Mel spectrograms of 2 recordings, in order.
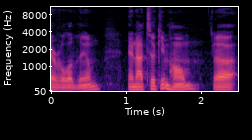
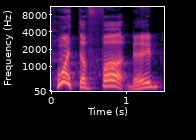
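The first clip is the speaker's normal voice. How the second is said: much higher and louder, drawn out yell; mock furious dad; 9 semitones higher, 6 dB louder, much slower than usual. Dad yelling at his son down the phone, mock furious peak. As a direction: let the outrage peak as he repeats himself. Dad repeats angry outburst.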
